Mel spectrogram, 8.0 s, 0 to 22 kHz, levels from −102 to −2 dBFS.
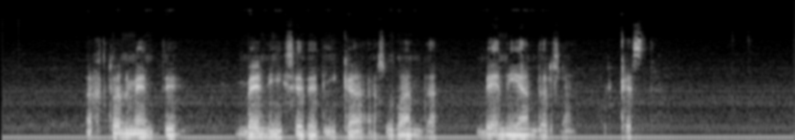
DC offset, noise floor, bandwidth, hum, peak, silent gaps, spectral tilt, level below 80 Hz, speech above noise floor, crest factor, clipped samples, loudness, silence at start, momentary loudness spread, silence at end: under 0.1%; -46 dBFS; 7.4 kHz; none; -6 dBFS; none; -7 dB/octave; -44 dBFS; 24 dB; 20 dB; under 0.1%; -23 LUFS; 0.05 s; 17 LU; 1.15 s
